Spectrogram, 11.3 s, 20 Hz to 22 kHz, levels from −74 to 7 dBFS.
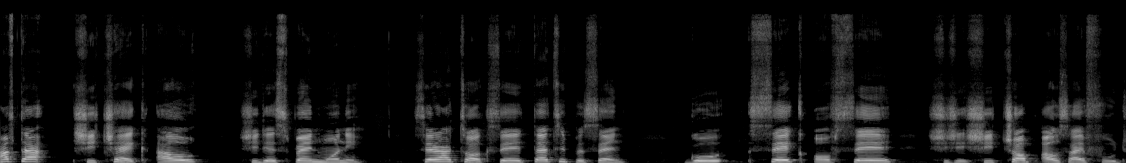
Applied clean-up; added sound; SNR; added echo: none; none; none; none.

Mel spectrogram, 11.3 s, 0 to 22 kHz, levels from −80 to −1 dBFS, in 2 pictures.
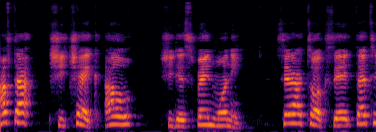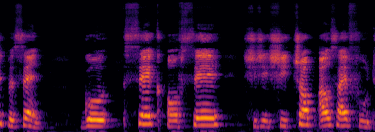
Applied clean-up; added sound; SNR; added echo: none; none; none; reverberation time 0.2 s.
